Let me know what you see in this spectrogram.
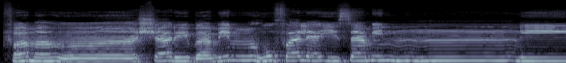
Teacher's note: نون ساکن کے بعد شین، حروف اخفا میں سے ہے، یہاں پر ہم نے غنہ کرنا ہے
